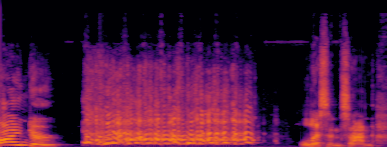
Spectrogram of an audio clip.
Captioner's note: giggling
